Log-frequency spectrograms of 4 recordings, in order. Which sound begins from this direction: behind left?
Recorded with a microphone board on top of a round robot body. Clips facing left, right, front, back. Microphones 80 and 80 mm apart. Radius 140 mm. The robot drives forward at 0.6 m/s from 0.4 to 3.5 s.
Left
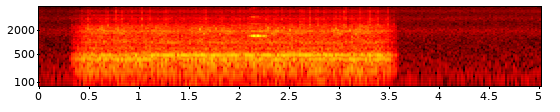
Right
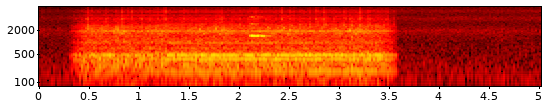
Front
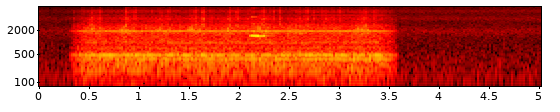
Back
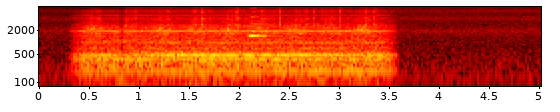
A flute, at 2.1 s.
